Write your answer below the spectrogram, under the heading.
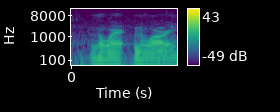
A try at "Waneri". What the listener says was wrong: Waneri. No, don't pronounce the N.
